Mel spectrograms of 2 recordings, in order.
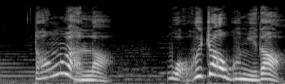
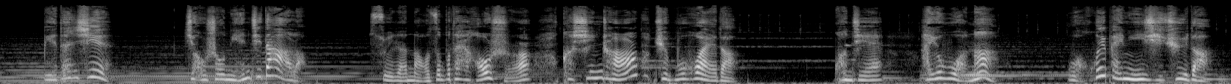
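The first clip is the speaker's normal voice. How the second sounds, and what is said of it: Whispering, quiet voice. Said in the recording (Chinese): “小声说”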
